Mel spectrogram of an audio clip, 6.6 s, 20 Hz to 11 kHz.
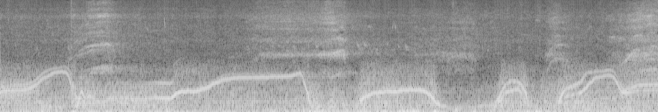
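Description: The four brushless motors (Axis Flying Black Bird V3, 1975 kV) of a 5-inch FPV quadcopter whining as they spin, the pitch climbing and falling with the throttle over a steady rush of air noise. There is a long climb to a high, held tone about two to three seconds in. Near the end the whine drops almost away as the throttle is cut, then punches quickly back up.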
